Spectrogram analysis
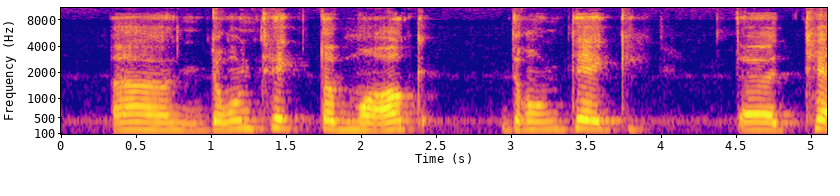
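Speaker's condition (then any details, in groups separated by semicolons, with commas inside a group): Cerebral palsy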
